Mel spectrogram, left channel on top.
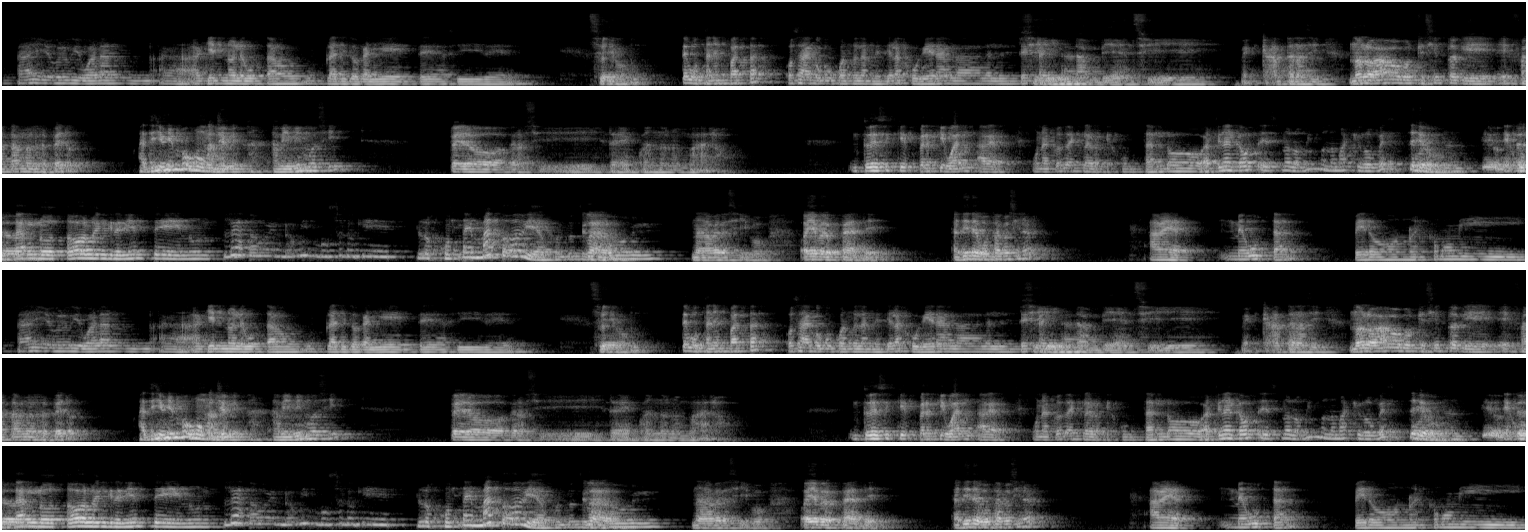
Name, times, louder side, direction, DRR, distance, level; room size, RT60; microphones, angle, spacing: voice 1, 0.2-5.2 6.0-6.4 6.8-7.6 7.8-10.8 16.6-17.5 23.7-25.2 25.5-29.8 30.2-34.4 34.6-37.0 41.9-42.3 42.7-43.5 44.0-45.7, right 1 dB, ahead, 0 dB, 1.1 m, -22 dB
voice 2, 5.9-6.3 10.2-12.0 12.4-16.0 17.3-18.6 19.7-22.5 29.3-29.7 30.0-30.8 35.0-35.2 36.3-36.7 37.4-39.3 40.0-40.8, right 1 dB, 90° left, -2 dB, 3.6 m, -22 dB
14.5 x 7.2 x 3.2 m, 0.63 s
head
